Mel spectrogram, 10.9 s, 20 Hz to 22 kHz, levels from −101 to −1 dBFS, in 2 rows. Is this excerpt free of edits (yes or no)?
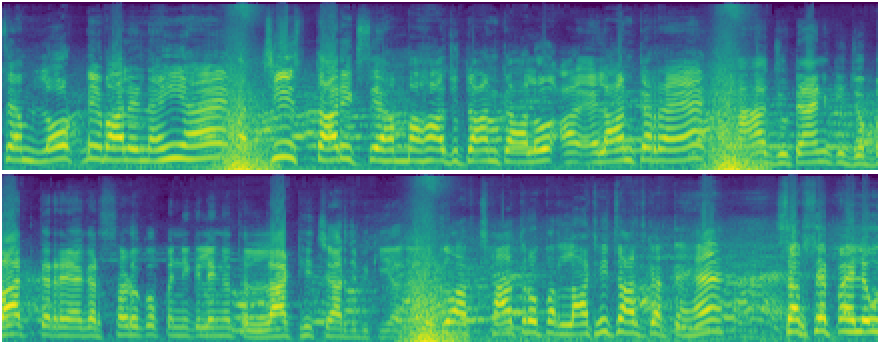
no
